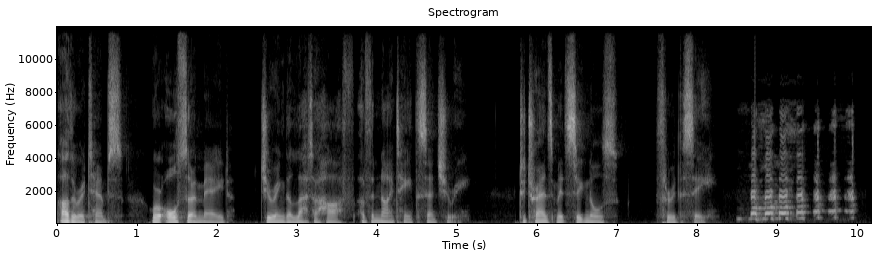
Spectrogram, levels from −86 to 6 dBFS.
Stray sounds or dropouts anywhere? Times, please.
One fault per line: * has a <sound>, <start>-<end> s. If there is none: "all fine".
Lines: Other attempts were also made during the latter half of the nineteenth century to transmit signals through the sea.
* has a laugh, 8.5-10.0 s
